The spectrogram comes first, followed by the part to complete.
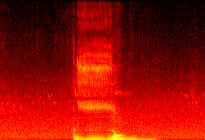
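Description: A man's voice imitating a bumblebee: one held, buzzing 'zzzz' on a steady pitch, starting about one and a half seconds in and lasting under two seconds, over faint steady forest background.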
